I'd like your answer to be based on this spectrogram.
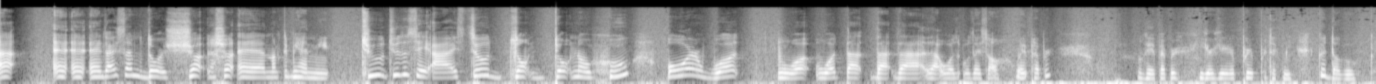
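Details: Stuttering in a male narrator reading a story aloud; he says he stutters a lot and reads badly.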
